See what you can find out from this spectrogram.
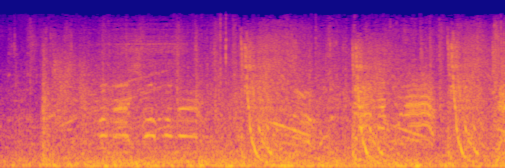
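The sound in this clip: Several blaster shots fire during a vehicle chase, sharp zaps with falling pitch cutting through loud, rumbling engine noise and whining tones.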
